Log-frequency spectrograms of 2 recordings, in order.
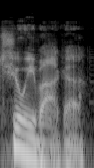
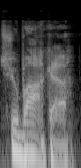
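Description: First: The name is said like 'Ibaka'. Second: The name is said the usual way. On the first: The speaker calls it wrong. "not Chewbacca" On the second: The speaker calls it right. "His government name, if you will, is Chewbacca"

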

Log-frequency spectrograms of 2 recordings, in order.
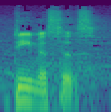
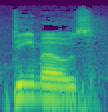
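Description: First: The name ends with an extra 'iz' syllable. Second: The name ends without an extra final syllable. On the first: It shows ownership of the building. "so it is now Demas's" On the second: It is just the owner's last name. "it was Demos before because that's his last name"

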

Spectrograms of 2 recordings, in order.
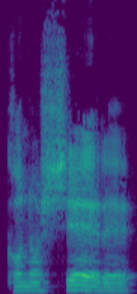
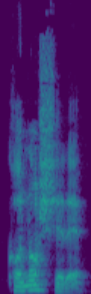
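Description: First: The stress is not on the third-last syllable. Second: The stress is on the third-last syllable. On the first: The speaker calls it wrong. "Not conoscere" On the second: The speaker calls it right. "we have the accent third from the end"

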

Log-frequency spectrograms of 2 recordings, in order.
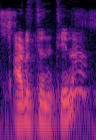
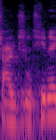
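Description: First: It is said with a foreign accent. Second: It is said with a plain English accent.

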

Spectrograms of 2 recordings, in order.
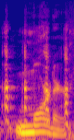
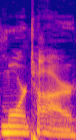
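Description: First: It sounds like one single word, mortar. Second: It sounds like two separate words, more tar. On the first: The speaker calls it right. "The stuff between bricks is just one word" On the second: The speaker calls it wrong. "Not mortar"

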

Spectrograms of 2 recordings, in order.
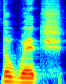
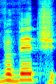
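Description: First: The double letter is read as a w sound. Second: The double letter is read as a v sound. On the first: The speaker calls it right. "It is pronounced The Witch" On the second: The speaker calls it wrong. "It is not pronounced Vavitch"

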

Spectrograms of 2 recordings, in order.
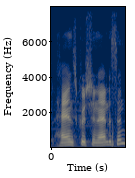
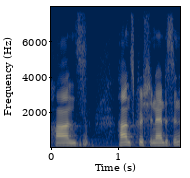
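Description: First: The name is said the plain English way. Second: The name is said closer to Danish. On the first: The speaker calls it wrong. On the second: The speaker calls it right. "it's probably a closer pronunciation"

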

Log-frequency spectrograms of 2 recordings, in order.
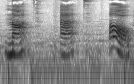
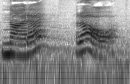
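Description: First: The T sounds are crisp, British-style stops. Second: The T sounds are flapped, American-style, like R. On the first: "que é o jeito que o britânico diria" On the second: "um nativo norte-americano diria nada, porque aquele T vira um R"

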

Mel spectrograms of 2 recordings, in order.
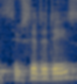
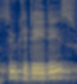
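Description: First: The name has an anglicized English pronunciation. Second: The name has a Greek-style pronunciation. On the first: "is that right, for Greeks in the audience?" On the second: "Or Thucydides, rather, for the Greeks"

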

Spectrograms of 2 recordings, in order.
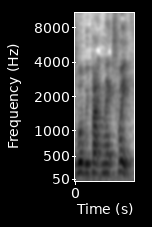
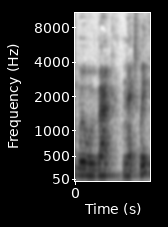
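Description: First: It is said firmly, with authority. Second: It is said hesitantly, without confidence.

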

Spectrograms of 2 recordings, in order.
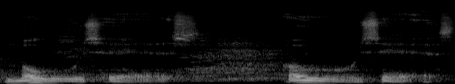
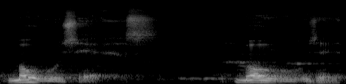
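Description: First: It is said slowed down. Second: It is said at a normal speed.

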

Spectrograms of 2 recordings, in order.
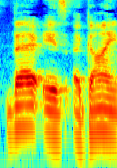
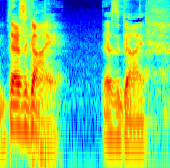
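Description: First: The words 'there is' are said in full. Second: The words 'there is' are contracted and swallowed. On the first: The speaker calls it wrong. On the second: The speaker calls it right. "Contract and eat. Eat those words"

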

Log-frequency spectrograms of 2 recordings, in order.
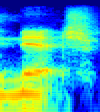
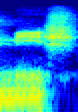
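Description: First: It is said the American way. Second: It is said the Canadian way.

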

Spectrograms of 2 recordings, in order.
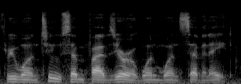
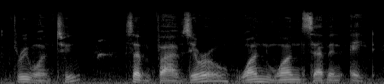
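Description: First: The number is said at a normal, quicker pace. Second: The number is said more slowly.

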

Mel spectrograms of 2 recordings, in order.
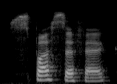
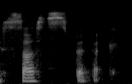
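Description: First: The word starts with a plain 'sp' sound. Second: The word starts with an added 'sus' sound. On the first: The speaker calls it right. "it's specific" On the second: The speaker calls it wrong. "But they say suspific"

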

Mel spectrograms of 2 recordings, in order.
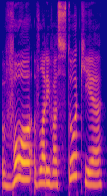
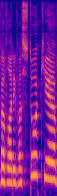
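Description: First: The vowel in the preposition is full. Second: The vowel in the preposition is reduced.

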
